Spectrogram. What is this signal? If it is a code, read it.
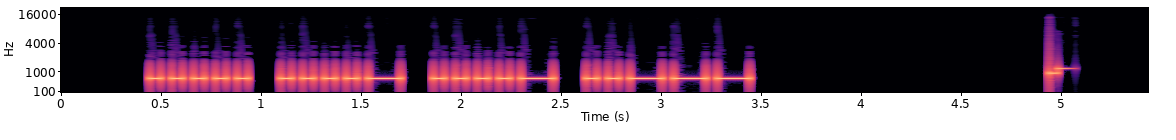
Morse code, heard as a keyed tone, about 22 wpm, 700 Hz. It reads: 5442
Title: Numbers - 4-Digit 22wpm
